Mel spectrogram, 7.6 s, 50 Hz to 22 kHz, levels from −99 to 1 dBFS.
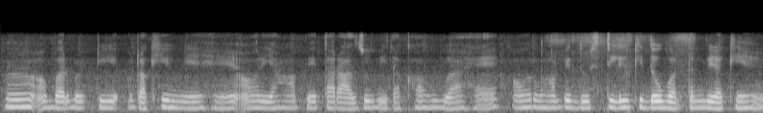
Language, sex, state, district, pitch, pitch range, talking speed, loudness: Hindi, female, Uttar Pradesh, Jalaun, 195 Hz, 185-200 Hz, 190 wpm, -25 LUFS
